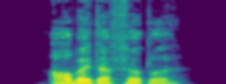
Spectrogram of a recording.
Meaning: working-class district
- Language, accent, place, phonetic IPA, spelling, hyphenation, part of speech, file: German, Germany, Berlin, [ˈarbaɪ̯tɐfɪrtl̩], Arbeiterviertel, Ar‧bei‧ter‧vier‧tel, noun, De-Arbeiterviertel.ogg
